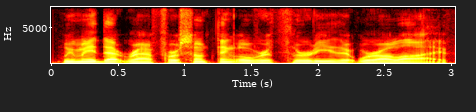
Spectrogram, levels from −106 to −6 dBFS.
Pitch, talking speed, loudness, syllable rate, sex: 110 Hz, 215 wpm, -16 LUFS, 6.4 syllables/s, male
